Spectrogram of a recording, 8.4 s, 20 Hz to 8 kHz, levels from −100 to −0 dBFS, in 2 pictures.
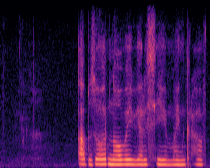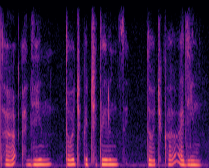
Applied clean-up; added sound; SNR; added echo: none; none; none; none.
